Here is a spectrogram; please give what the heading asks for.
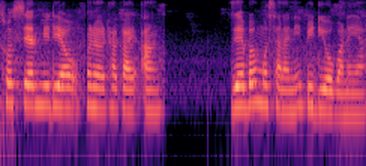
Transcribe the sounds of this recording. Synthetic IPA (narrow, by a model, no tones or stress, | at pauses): sɔsijalmidijawhʰɯnɯtʰakʰajaŋ | zebɯmɯsanajnibidijobanaja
